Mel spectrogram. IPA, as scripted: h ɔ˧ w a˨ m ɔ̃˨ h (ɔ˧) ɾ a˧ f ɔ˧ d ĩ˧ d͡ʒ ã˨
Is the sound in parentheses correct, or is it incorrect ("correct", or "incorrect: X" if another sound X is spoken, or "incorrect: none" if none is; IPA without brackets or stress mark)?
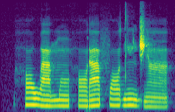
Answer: incorrect: ɔ˨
